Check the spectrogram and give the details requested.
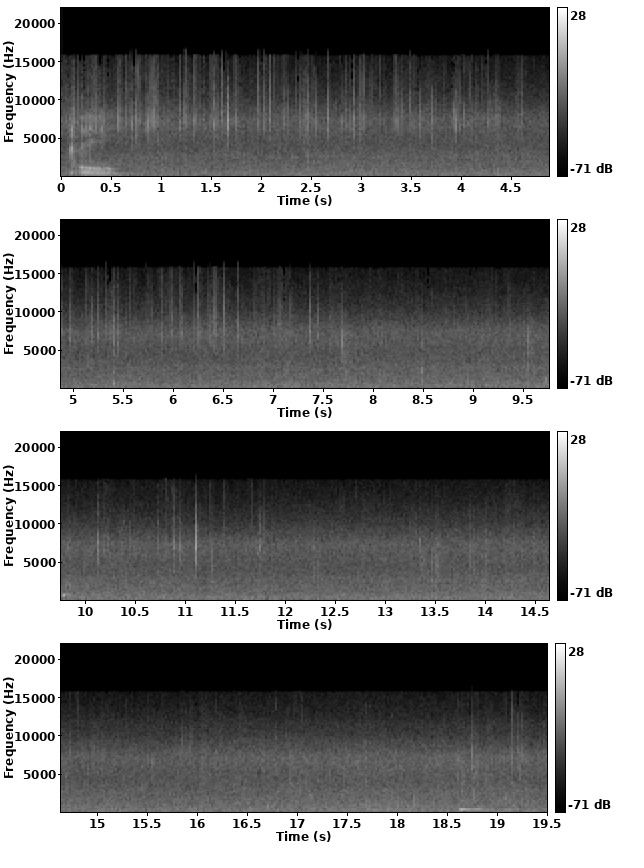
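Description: Steady rain falling on a wooden deck and lawn: an even hiss with a few faint drop ticks.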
